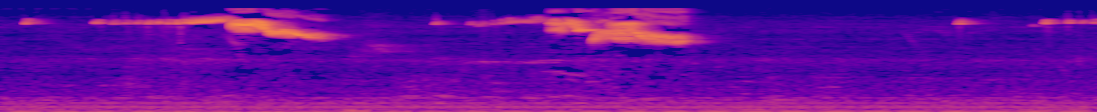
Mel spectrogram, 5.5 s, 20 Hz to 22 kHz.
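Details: Blue-black grassquit, young captive-bred bird, singing mid-morning at 10:50; high thin buzzy phrases that slide downward, two strong bursts followed by a faint third.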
